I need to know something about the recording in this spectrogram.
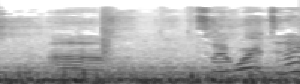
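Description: Steady low road rumble inside a moving car's cabin, under a woman talking.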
